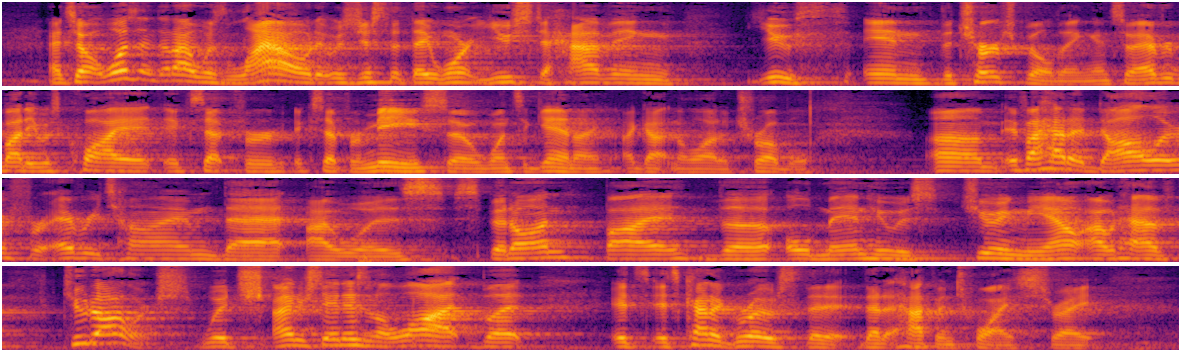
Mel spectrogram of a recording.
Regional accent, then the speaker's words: Alabama, United States; But don't worry, I'm from Alabama, so I know how to professionally redneck things

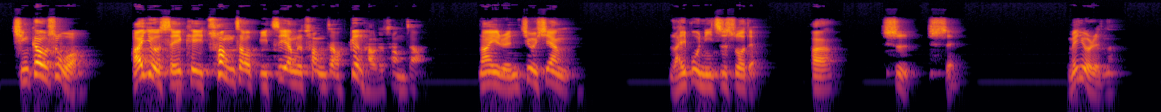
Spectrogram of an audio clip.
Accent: Taiwan; 我从台湾来，上个月台湾至少三个台风

